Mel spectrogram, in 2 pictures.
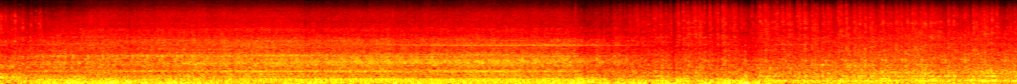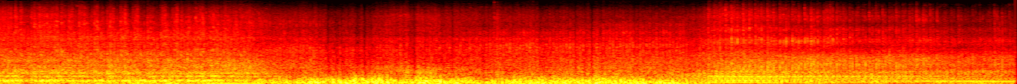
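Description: Classic car engines idling and running at low speed as cars roll slowly past. The engine note changes abruptly a few times as one car's sound gives way to another's.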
